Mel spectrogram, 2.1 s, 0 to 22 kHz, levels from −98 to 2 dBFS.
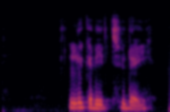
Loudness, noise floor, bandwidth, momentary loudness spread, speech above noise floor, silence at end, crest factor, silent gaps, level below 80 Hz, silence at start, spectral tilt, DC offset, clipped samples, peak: -45 LUFS; -86 dBFS; 13 kHz; 11 LU; 42 dB; 0.25 s; 20 dB; none; -80 dBFS; 0.85 s; -5 dB/octave; under 0.1%; under 0.1%; -28 dBFS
